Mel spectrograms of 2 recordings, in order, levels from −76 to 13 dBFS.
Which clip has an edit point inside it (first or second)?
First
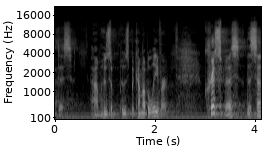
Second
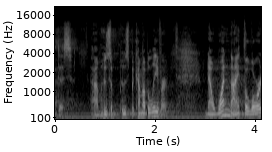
second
